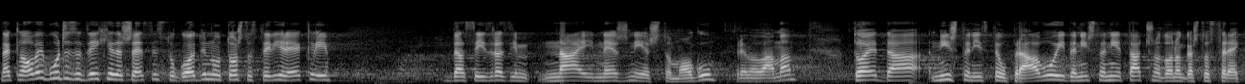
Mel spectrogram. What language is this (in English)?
Serbian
